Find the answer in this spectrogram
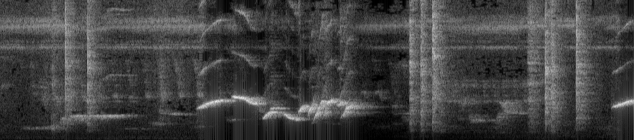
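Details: White-rumped shama in full song, its shots said to rile other birds: a quick warbled cluster of rich, looping whistles, framed by loud clicks and rattles before and after.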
